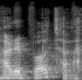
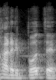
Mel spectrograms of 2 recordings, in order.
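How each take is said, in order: First: It is said with an English accent. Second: It is said with a Spanish accent. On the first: This is the way of saying it learned recently. The speaker calls it right. "ahora decimos Harry Potter" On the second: This is the old way of saying it. The speaker calls it wrong. "ahora no decimos Harry Potter"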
